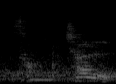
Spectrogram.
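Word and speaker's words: 省: 성찰 극치지공이요. 성찰은 이게 살필성자는 뭡니까? 적을 쏟자에다가 눈목자로 썼으니까. 예. 우리 생략한다는 뜻도 되지만은 생략할 때는 생이라고 읽지만은 살핀다라고 할 점에는 성이라고 읽어요.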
